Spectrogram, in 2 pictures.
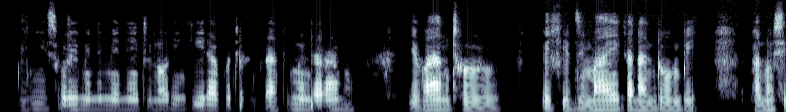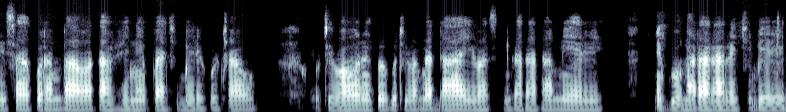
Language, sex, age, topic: Ndau, male, 18-24, health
